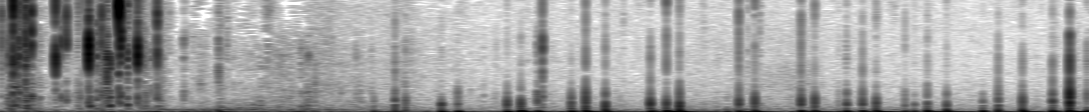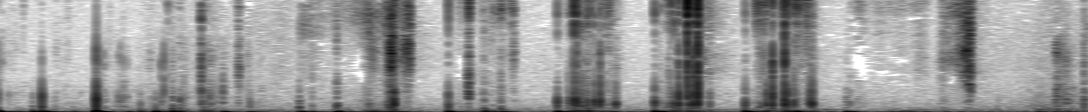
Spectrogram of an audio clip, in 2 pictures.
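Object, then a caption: Silicone facial cleansing brush. Long nails scratch a small round silicone facial cleansing brush, first across its back and then over the bristle side as it is turned over. The result is a dense, quiet run of dry, crackly scratching with short bright bursts near the start and again toward the end, over a faint low rumble.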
